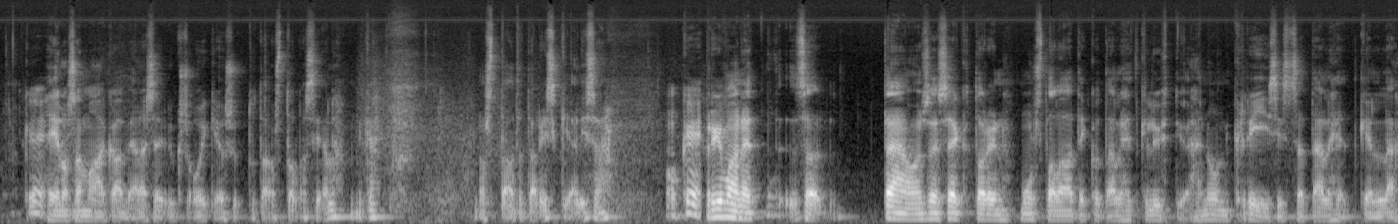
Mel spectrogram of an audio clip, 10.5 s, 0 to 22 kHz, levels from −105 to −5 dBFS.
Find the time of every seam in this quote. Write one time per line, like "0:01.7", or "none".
0:05.3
